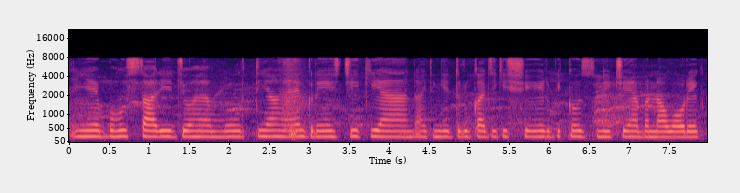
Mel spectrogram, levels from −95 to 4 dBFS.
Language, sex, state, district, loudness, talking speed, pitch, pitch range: Hindi, female, Uttar Pradesh, Hamirpur, -25 LUFS, 190 wpm, 205 Hz, 200-210 Hz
